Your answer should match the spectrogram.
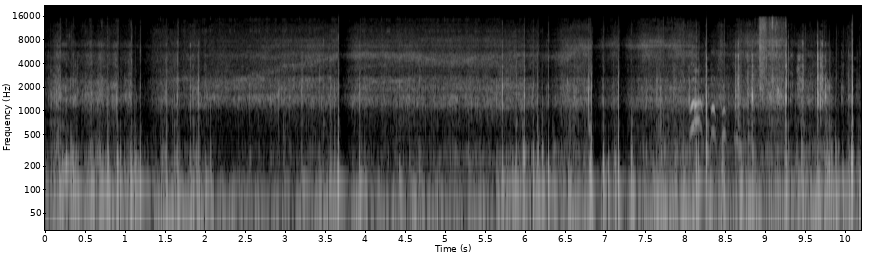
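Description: Sleds sliding fast down a snowy hill: a continuous scraping rumble of runners and plastic on snow, with knocks over bumps and wind on the microphone. A laugh about a second in and a short shout or whoop near the end.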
